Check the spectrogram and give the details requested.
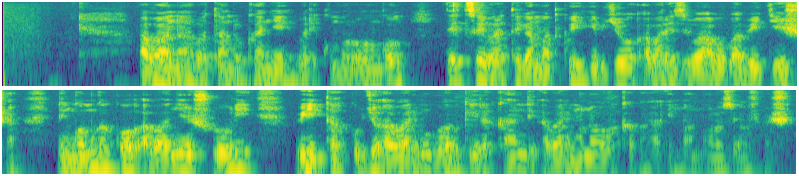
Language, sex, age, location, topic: Kinyarwanda, male, 25-35, Kigali, education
